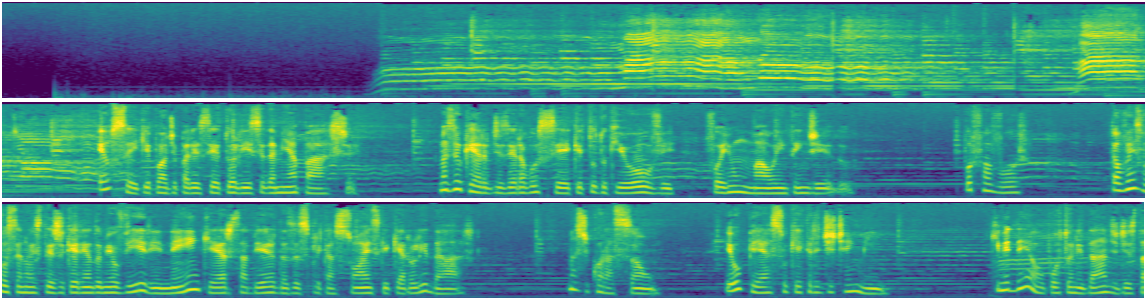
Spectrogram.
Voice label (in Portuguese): ROM DESCULPA ME DE OUTRA CHANCE FEM, Telemensagens; Desculpas; Telemensagens 2017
